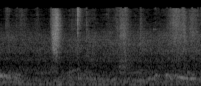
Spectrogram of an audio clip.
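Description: Pigeons coo at a pigeon market: soft low cooing repeats from several nearby birds over a steady crowd murmur, with no clear speech.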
